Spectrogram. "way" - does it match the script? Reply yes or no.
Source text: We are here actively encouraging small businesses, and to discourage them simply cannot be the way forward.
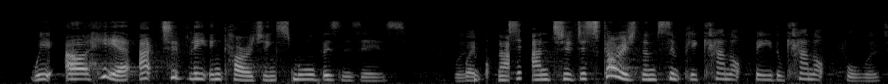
no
